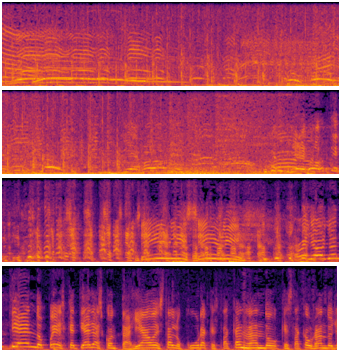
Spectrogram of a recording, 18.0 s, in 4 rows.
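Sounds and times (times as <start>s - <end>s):
audience clapping along in rhythm: 0.0s - 7.0s
loud lively crowd voices shouting and cheering: 0.0s - 9.0s
laughter: 8.0s - 13.6s
speech: 8.5s - 9.5s, 10.8s - 17.9s.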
